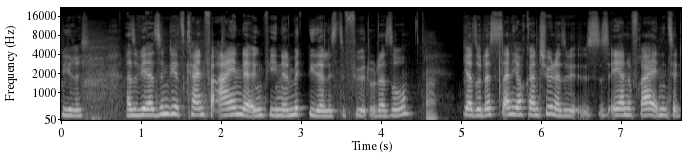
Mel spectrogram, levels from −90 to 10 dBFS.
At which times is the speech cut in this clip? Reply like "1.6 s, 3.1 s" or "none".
5.0 s

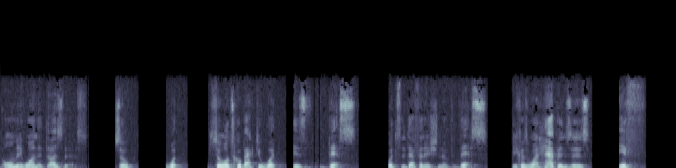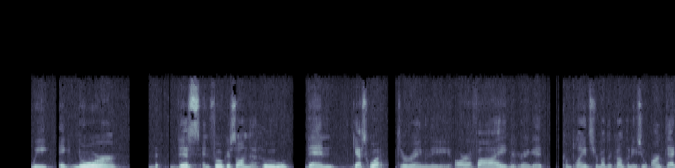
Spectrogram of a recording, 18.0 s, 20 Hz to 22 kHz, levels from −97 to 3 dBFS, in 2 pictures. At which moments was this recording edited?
13.0 s

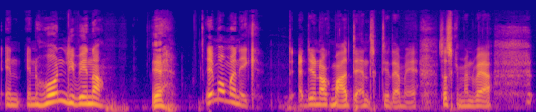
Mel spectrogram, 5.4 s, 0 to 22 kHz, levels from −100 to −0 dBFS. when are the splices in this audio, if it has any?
none

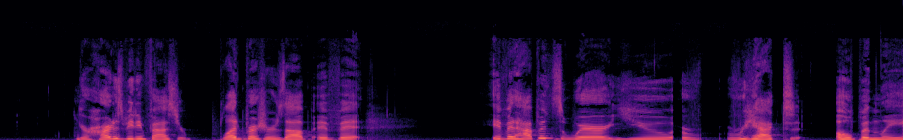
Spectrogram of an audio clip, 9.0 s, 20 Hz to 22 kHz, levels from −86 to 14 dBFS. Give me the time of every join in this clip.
none

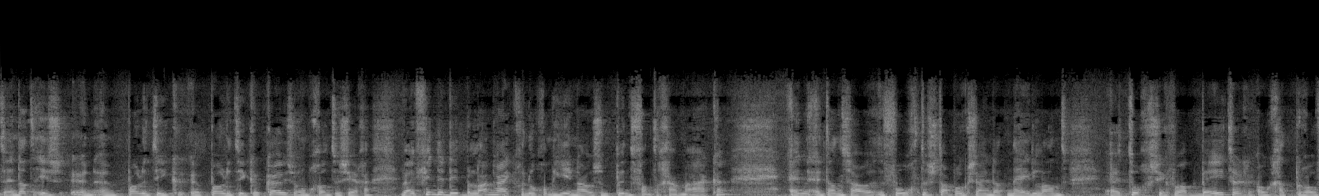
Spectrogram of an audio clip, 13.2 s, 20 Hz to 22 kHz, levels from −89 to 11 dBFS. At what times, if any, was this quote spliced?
none

